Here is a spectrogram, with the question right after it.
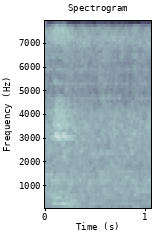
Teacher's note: vokal tinggi depan, itu dengan menggerakkan bagian depan lidah ke langit-langit sehingga terbentuk rongga resonansi seperti pengucapan bunyi I.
